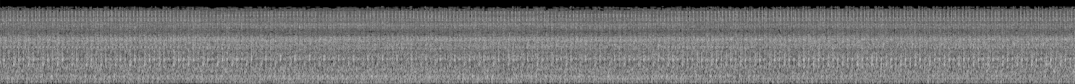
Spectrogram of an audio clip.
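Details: Volkswagen diesel after the injection pump's broken internal spring was replaced and the pump reinstalled: even, quick clatter around three beats a second at steady idle with no odd knocks; healthy after repair.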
